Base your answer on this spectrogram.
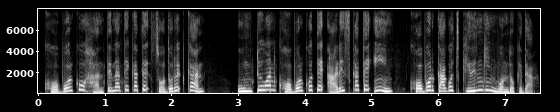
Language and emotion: Santali, disgusted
